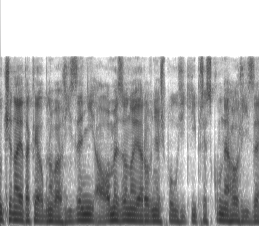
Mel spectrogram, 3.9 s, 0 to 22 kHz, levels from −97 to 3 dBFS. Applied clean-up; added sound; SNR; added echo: neural mask model Resemble Enhance denoiser.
